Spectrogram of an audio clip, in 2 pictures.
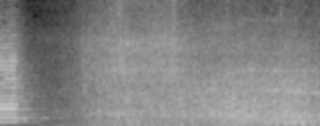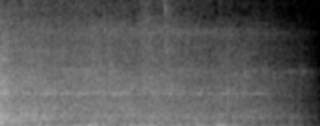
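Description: Electric passenger train giving a short horn blast, then rushing past at speed with wheel and air noise that swells and then fades away.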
